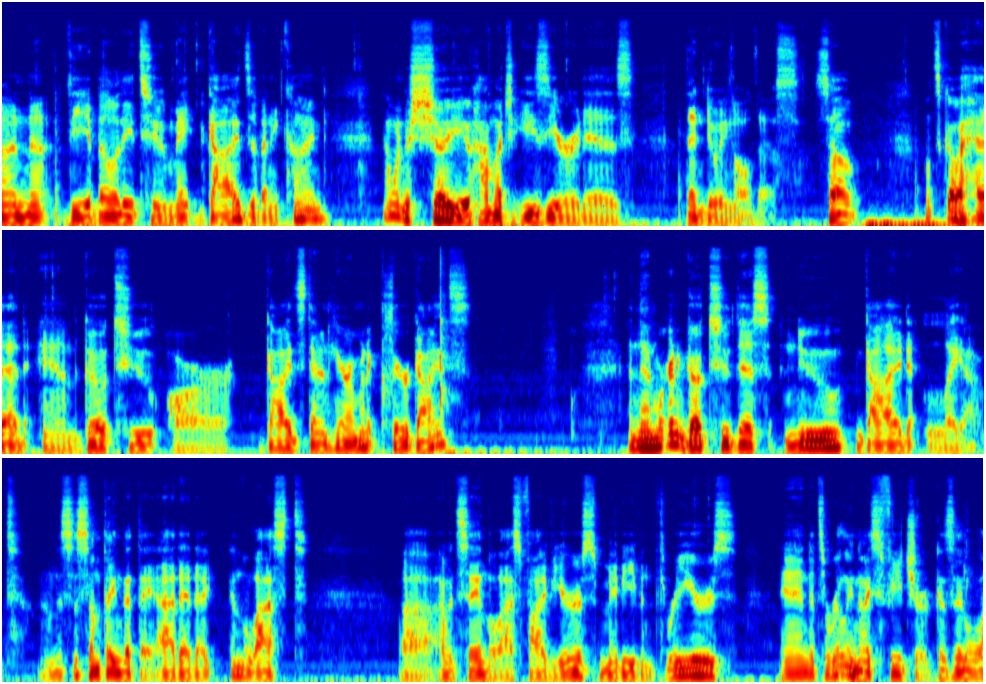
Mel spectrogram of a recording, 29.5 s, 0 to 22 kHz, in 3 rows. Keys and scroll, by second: 7.9 Delete.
